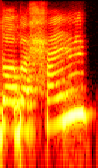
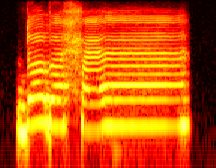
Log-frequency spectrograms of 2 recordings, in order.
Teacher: rather than saying dabahan when we are pausing, we're going to end up saying dabaha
